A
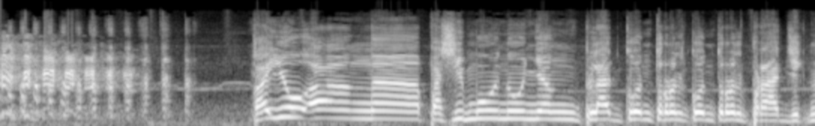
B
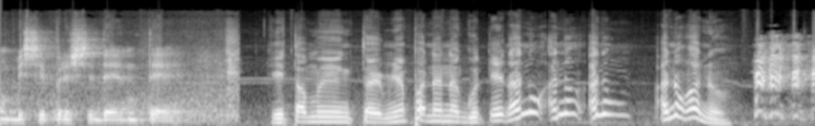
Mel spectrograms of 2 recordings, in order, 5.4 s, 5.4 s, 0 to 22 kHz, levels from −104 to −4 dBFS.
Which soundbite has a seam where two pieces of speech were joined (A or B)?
B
